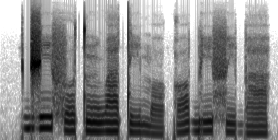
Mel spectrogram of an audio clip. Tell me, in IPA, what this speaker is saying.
d͡ʒ i˦ f o˧ t ũ˧ w a˦ t i˧ m ɔ˨ k ɔ˨˦ b i˧ f i˧ b a˧

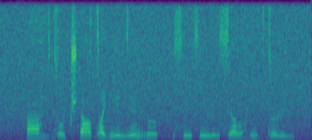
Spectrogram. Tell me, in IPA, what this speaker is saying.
ʕ i̤˦˨ d o˦ t͡ʃʼ e˦ dˤ e˧ ʎ ẽ˨ d ɛ̃˦ r ʊ˧ | s ĩ˧ s ĩ˨ ɭ i˨ s i˦ lˠ i̤˨ w i̤˧ d ɔ˨ ɭ i˧

